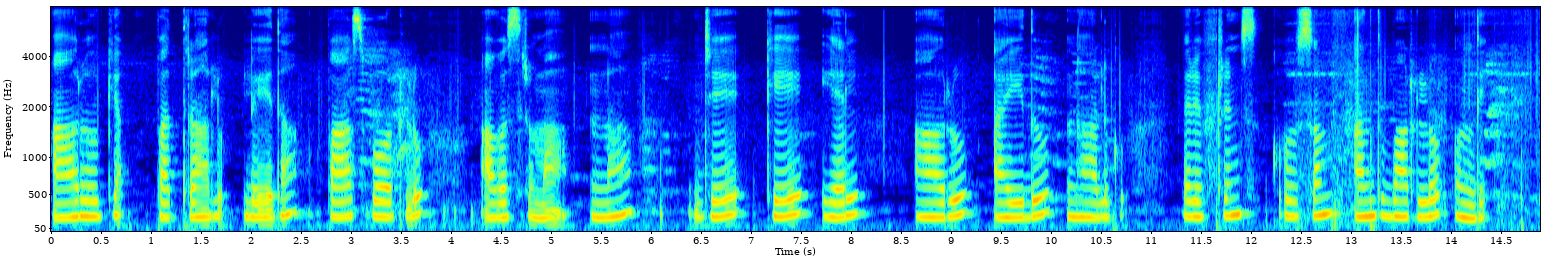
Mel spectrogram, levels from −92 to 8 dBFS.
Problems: background sounds at intervals, background conversations at intervals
